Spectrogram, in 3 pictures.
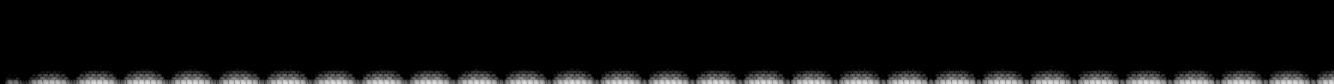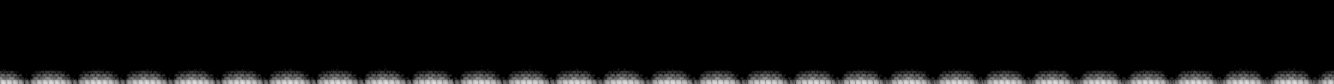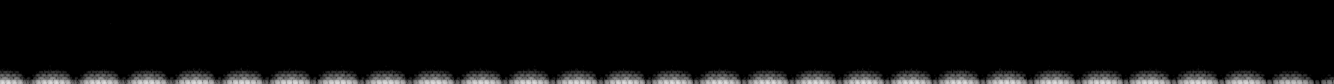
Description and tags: SYnth NoisesAX7
Artificially produced clips to be used for whatever you wish. Mix them, chop them, slice 'em and dice 'em!
Sine generator, amSynth, Petri-foo and several Ladspa and LV2 filters used.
